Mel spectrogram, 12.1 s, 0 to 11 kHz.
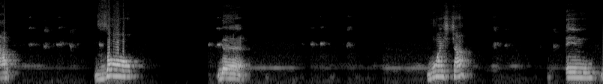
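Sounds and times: marker squeaking on whiteboard: 0:00.0 - 0:02.4, 0:03.4 - 0:12.0
faint steady tone: 0:00.0 - 0:12.0.

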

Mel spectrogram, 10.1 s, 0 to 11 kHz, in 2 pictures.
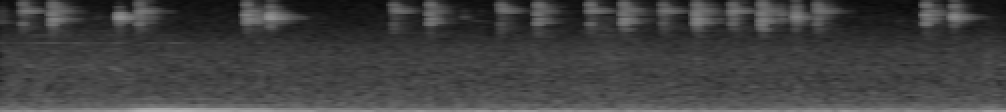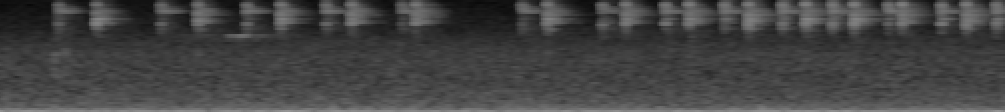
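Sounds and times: computer mouse clicking: 0:00.0 - 0:10.0
faint low hum: 0:00.0 - 0:10.0.

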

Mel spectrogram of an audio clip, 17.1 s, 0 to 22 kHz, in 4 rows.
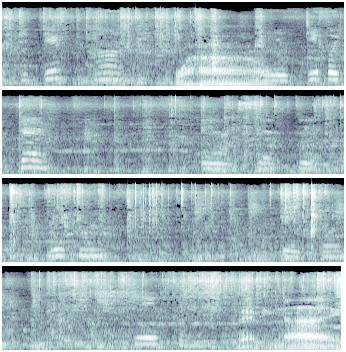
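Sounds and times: plastic packaging crinkling: 0:13.6 - 0:17.0.

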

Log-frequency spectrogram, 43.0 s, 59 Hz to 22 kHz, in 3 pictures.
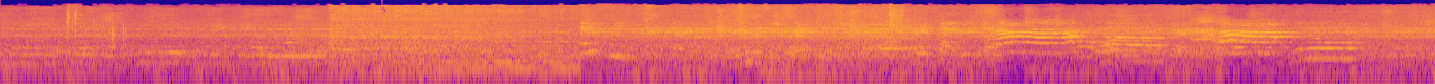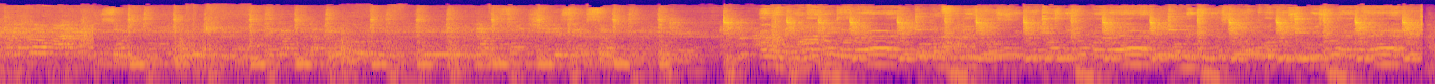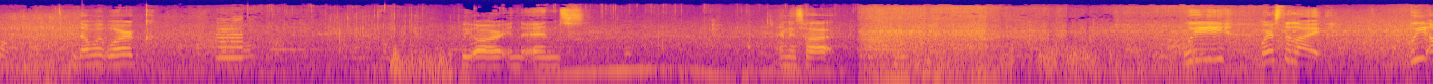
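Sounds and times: street traffic: 0:00.0 - 0:43.0
car horn toot: 0:30.8 - 0:31.3
high-pitched gliding voices: 0:30.8 - 0:31.8.

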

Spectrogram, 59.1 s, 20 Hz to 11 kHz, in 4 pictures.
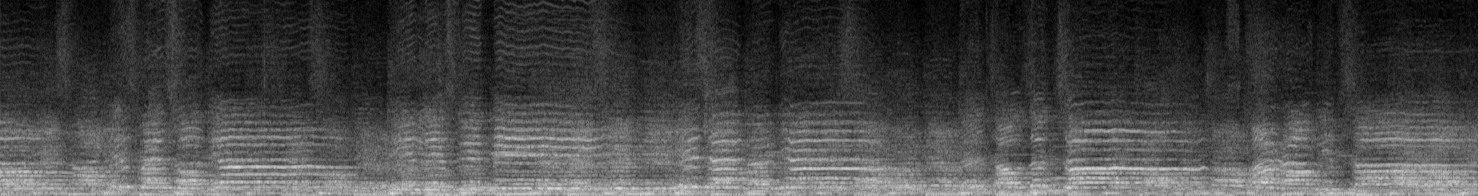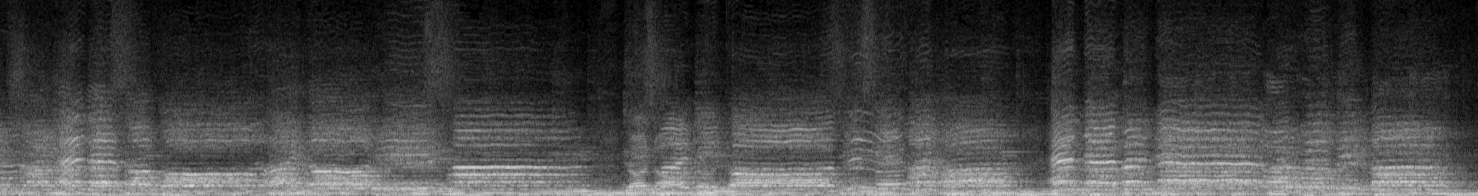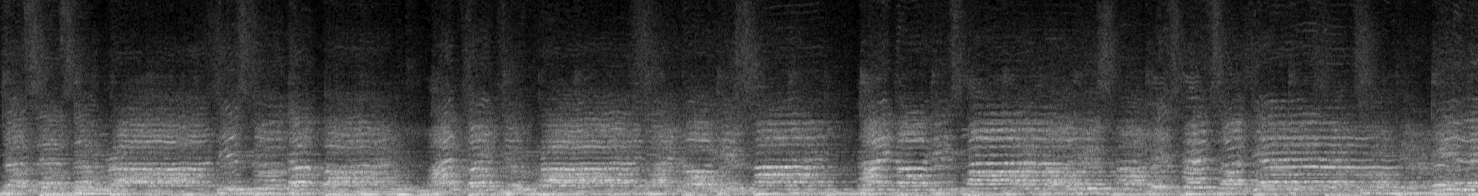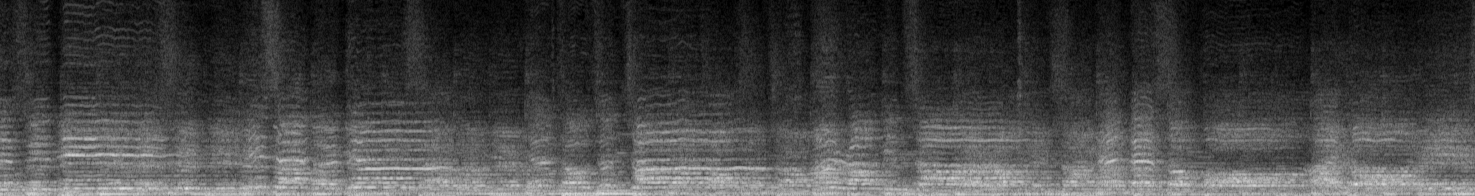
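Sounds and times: congregation singing a hymn: 0:00.0 - 0:59.0
low accompaniment: 0:00.0 - 0:59.0.

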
